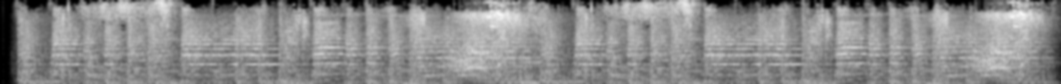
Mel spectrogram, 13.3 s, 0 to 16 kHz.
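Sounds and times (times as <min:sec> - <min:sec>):
trailer background music tone: 0:00.0 - 0:13.2.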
